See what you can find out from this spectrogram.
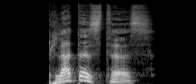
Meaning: strong/mixed nominative/accusative neuter singular superlative degree of platt
- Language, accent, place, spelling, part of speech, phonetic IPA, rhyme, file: German, Germany, Berlin, plattestes, adjective, [ˈplatəstəs], -atəstəs, De-plattestes.ogg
